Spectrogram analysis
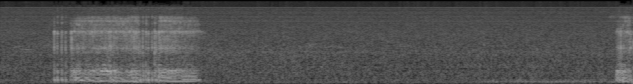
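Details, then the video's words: An elderly female Blenheim Cavalier King Charles Spaniel snores with a long, rasping, rattly breath, then falls quiet before the next one. "My Beloved Dog Snoring (Cavalier King Charles Spaniel)"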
